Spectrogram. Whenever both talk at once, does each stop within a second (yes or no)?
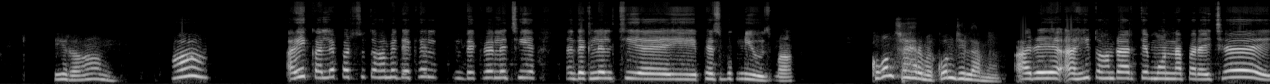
yes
